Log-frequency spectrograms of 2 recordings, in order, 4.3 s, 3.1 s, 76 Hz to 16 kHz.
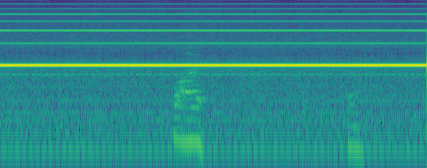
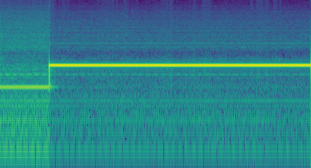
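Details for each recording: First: Homebuilt transmitter-receiver link, modulation tone raised from 1000 Hz to about 2000 Hz, system still warming up: constant shrill tone with a harsh buzzy edge over hiss; modulation amplitude far too high, strong distortion, source uncertain. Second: Receiver module reproducing the transmitter's audio-tone modulation raised from 1000 Hz to 2000 Hz, with higher output at 2 kHz: a clean, steady high-pitched tone without wavering or distortion. Normal received tone.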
